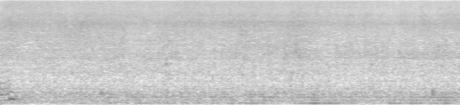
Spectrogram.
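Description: Chicken pieces sizzling steadily in a frying pan as they are stirred, seared until they change colour.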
